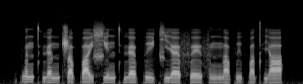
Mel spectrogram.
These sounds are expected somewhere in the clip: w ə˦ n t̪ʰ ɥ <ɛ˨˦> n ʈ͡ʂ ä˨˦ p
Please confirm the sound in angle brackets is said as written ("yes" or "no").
yes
